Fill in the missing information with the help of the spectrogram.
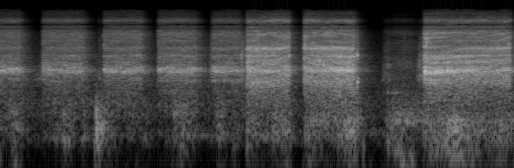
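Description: Aerosol can of clear lacquer, worked with a clip-on trigger handle, spraying in a run of short hissing bursts with a faint whistle in them, the last burst longer.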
